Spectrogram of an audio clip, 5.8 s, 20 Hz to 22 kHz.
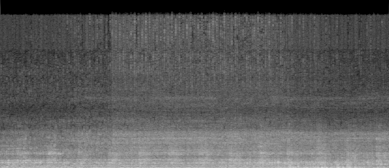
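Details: BMW E36 M52B25 at idle: uneven, lumpy idle with loose irregular beat and low thumps, noise very much from the front of the engine; owner suspects VANOS or idler/tensioner, unconfirmed.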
